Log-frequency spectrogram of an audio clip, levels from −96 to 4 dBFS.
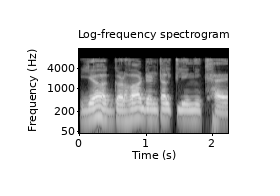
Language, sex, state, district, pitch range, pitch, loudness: Hindi, male, Jharkhand, Garhwa, 110-120 Hz, 115 Hz, -16 LUFS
